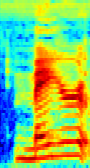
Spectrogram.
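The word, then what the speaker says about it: Meyer: Number 8, Mayr Lansky, spelled with M-E-Y-E-R instead of the way I said it.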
